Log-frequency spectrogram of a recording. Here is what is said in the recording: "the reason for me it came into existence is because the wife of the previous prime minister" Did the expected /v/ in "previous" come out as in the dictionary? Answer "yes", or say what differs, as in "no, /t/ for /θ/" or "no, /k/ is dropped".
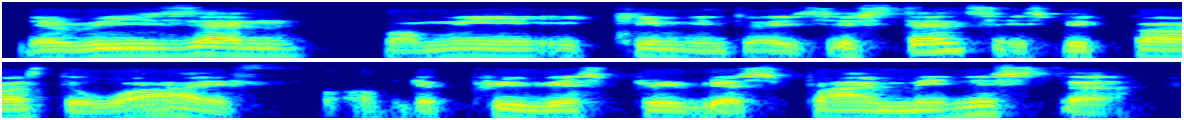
yes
